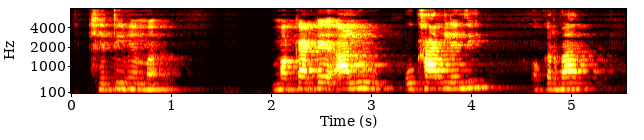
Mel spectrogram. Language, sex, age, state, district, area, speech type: Maithili, female, 45-60, Bihar, Samastipur, rural, spontaneous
